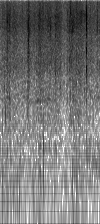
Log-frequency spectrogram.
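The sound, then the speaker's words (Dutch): Quiet footsteps crunch along outdoors as people walk slowly back to the village, a handful of soft, slightly uneven steps over a steady hiss of open-air background noise, with no voices. “terug naar het dorp lopen.”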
